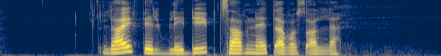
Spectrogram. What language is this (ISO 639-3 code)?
nor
